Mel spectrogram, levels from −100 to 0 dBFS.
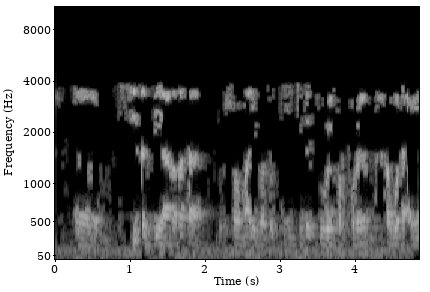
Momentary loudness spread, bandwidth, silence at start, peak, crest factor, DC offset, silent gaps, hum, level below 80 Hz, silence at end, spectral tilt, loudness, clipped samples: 14 LU; 4.1 kHz; 0 s; -16 dBFS; 20 dB; under 0.1%; none; none; -62 dBFS; 0 s; -7 dB/octave; -34 LUFS; under 0.1%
